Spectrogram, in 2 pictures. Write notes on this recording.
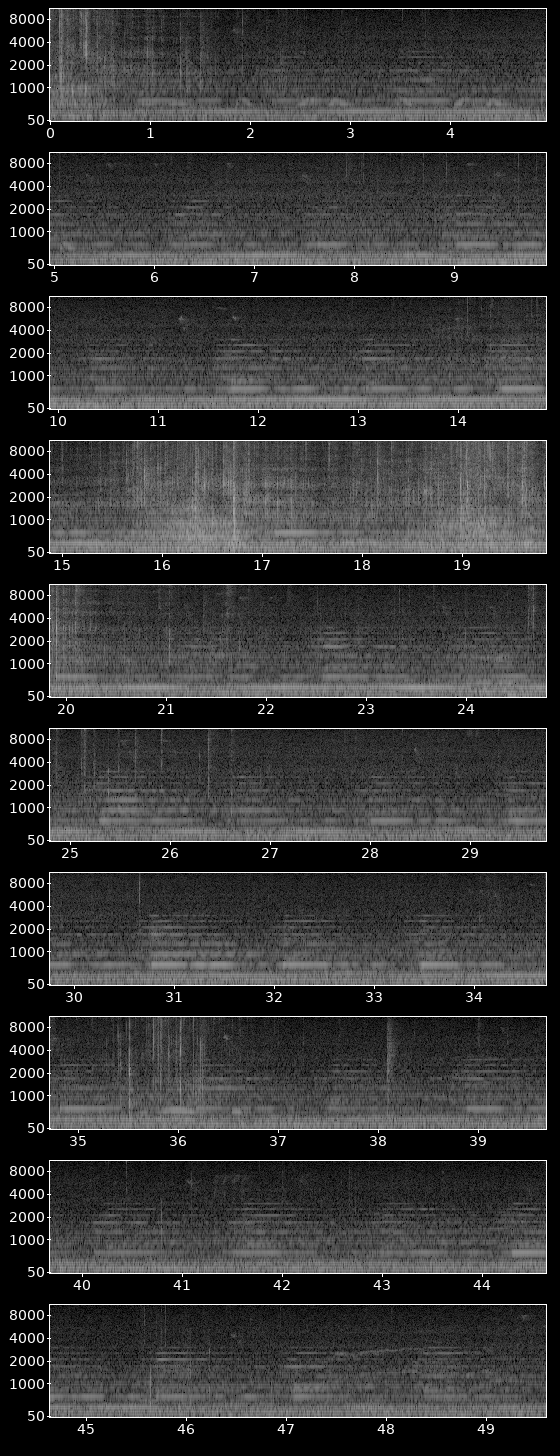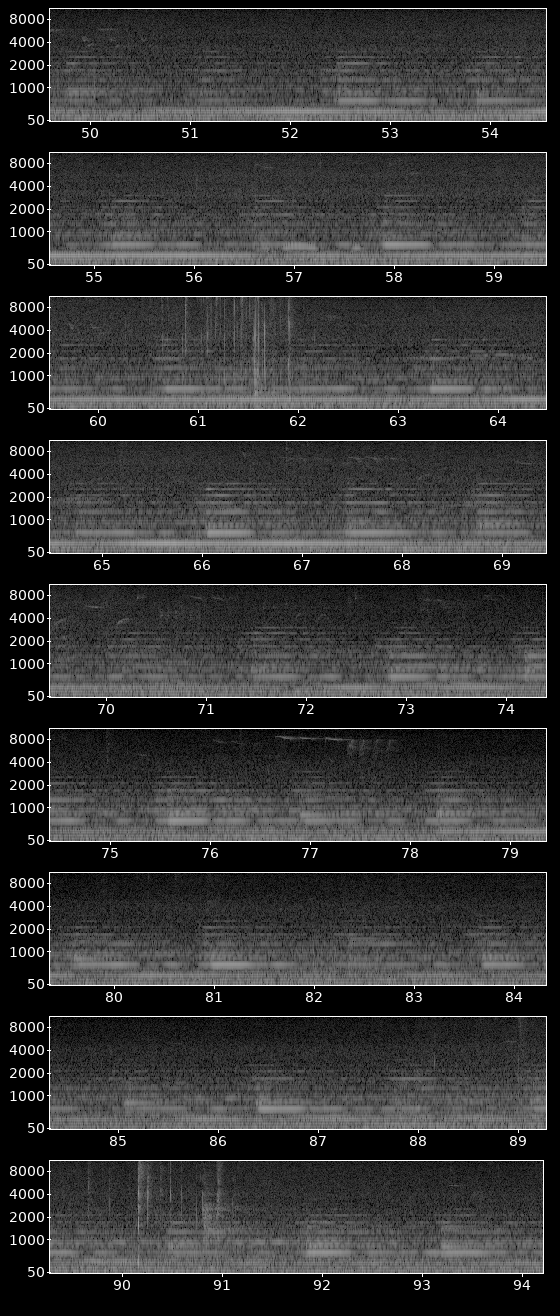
Distant bells from the Heverlee church, two trains, a lot of acorns falling and bicycles circulating on it.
